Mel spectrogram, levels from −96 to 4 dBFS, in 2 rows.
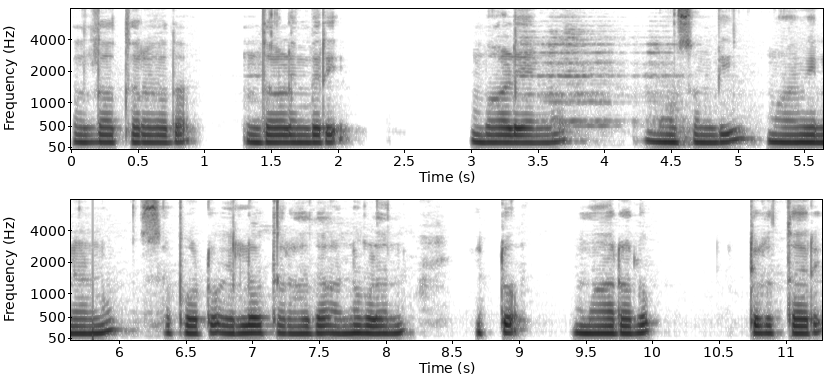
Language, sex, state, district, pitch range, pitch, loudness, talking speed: Kannada, male, Karnataka, Raichur, 155-170 Hz, 160 Hz, -20 LUFS, 75 wpm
